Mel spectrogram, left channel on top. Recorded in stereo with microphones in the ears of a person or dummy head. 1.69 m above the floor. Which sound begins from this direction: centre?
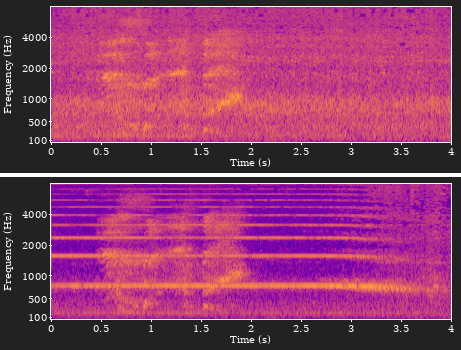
A cough, at 0.4 s.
